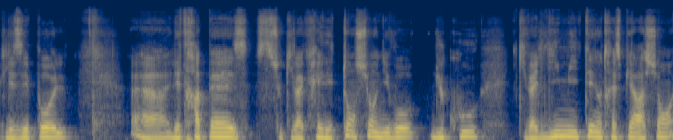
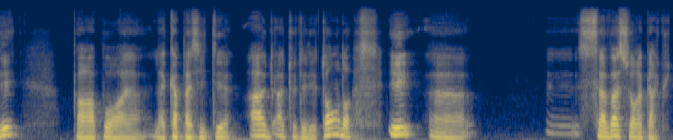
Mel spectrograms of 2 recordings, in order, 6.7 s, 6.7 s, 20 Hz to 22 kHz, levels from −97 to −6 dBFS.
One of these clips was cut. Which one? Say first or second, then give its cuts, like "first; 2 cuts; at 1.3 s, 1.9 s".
second; 1 cut; at 2.7 s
